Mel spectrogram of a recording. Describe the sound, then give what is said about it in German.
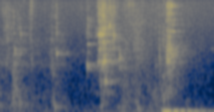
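Someone takes a quick sip of water: a few soft wet clicks and slurps, then a louder, fuller swallow near the end, with no talking. “Ich nehme nochmal schnell einen Schluck Wasser.”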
